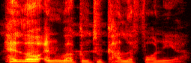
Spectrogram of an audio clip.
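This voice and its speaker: A man co-hosting a casual podcast, talking excitedly, laughing often and swearing freely. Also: a little high, fairly quick, gravelly, breathy edge, no room sound, studio quality. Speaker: podcast co-host. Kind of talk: casual chat.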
